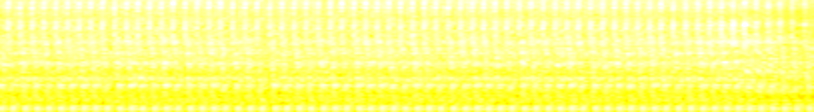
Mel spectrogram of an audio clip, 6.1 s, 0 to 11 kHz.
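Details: KTM 640 LC4 single-cylinder motorcycle: thumping at about 220 per minute carries a sharp metallic clatter on every beat; abnormal engine knock, top end or bottom end unknown.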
